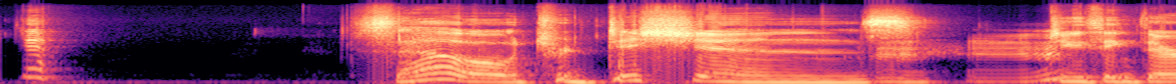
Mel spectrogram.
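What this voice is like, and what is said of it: Usual voice. Nothing is said of it.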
